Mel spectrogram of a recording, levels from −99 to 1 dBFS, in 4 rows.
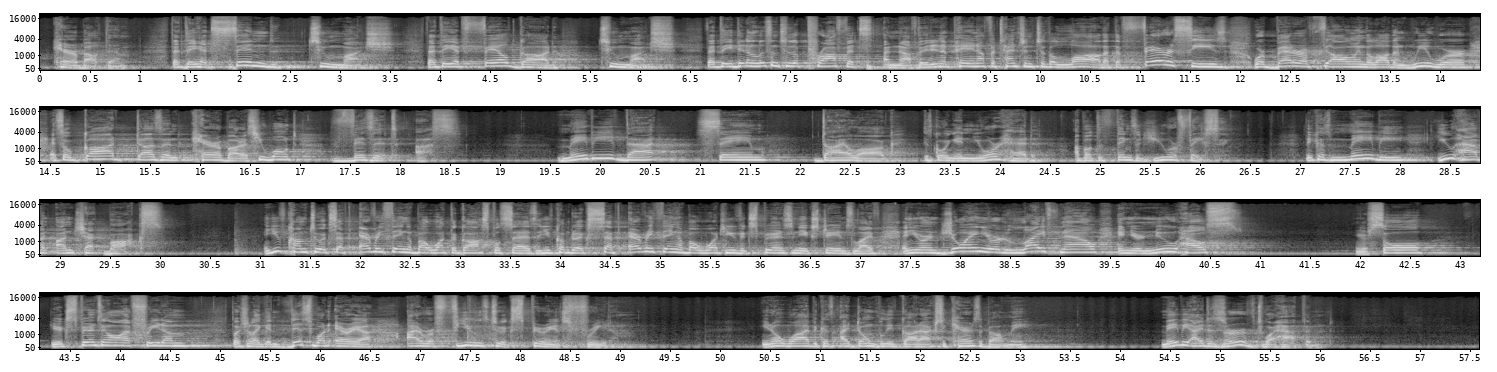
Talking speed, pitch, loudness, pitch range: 155 wpm, 145 Hz, -16 LUFS, 125-165 Hz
